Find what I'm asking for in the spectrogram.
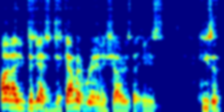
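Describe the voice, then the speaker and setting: A man's voice: a little high, moderate pace, a little mellow. A man co-hosting a podcast, discussing things casually as a fan. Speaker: podcast co-host.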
